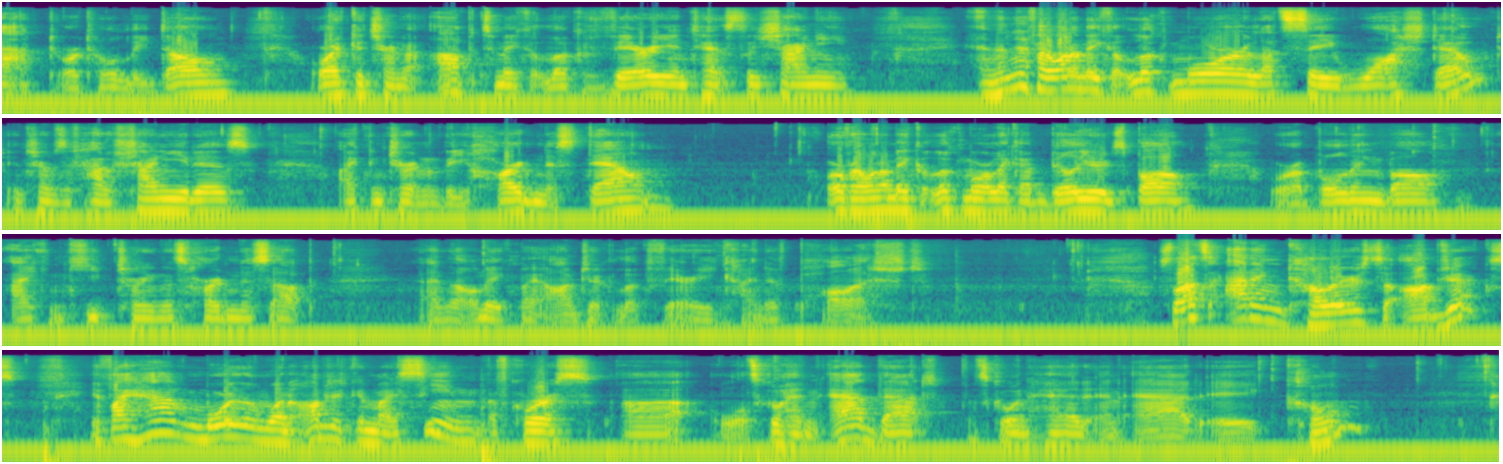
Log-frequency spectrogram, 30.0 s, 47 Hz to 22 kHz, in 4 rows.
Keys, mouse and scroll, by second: 1.6 click, 7.2-10.8 drag, 15.3-18.4 drag, 18.5 click, 26.2 shift+a, 29.5 click.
